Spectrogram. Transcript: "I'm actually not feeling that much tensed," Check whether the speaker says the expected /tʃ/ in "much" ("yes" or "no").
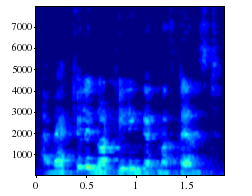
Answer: no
